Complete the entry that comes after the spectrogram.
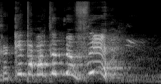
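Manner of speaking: mock very high, shrill yelling cry. Recounting shouting at a possessed woman, the speaker imitates his father yelling. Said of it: "meu pai gritando".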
